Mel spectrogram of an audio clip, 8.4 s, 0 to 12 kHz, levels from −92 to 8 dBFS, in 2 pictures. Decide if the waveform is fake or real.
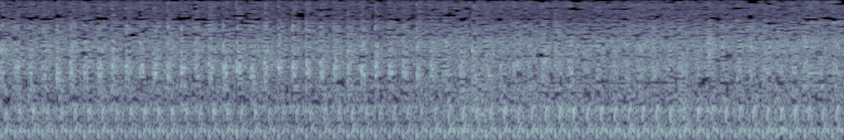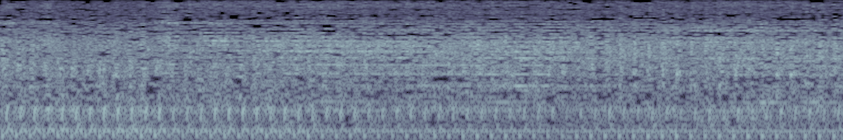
real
